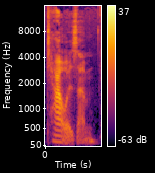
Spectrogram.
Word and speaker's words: Taoism: Perhaps the largest religious connection to this theory of medicine was Taoism, or some people pronounce it Taoism.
